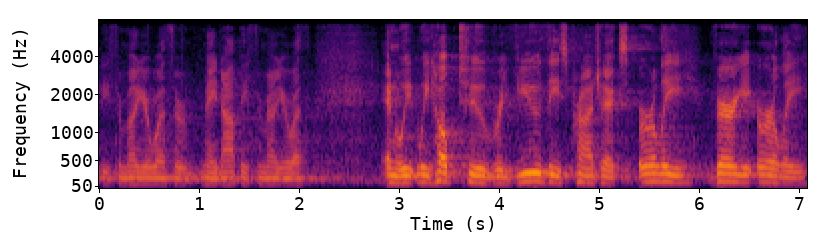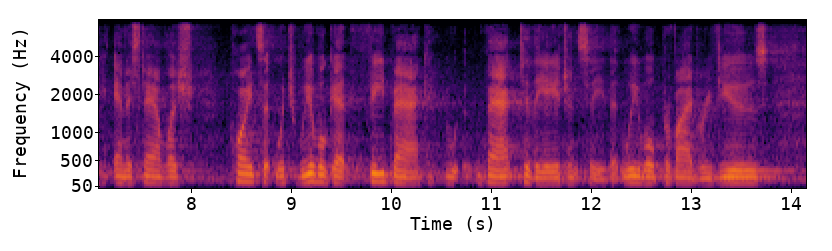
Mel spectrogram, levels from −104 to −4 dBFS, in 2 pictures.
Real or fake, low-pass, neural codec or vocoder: real; 7.2 kHz; none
